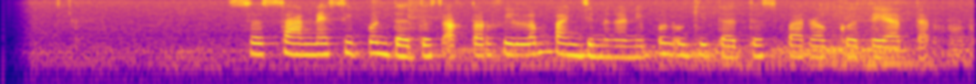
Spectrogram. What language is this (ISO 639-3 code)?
jav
